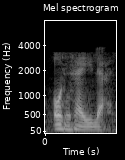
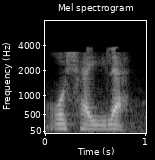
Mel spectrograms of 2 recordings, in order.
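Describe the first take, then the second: First: The middle consonant is an s sound. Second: The middle consonant is a sh sound. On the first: The speaker calls it right. "مهملتین" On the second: The speaker calls it wrong. "اگر نقطه میداشت میشد چی؟"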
